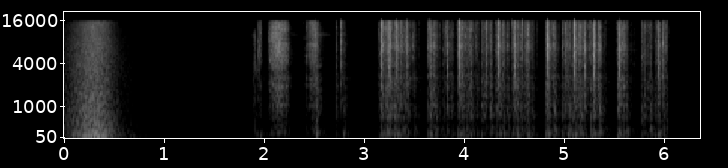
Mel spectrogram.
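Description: A short, deep whoosh-like hit opens, then a pause. About two seconds in come a few single typewriter keystrokes, followed by a fast run of mechanical typewriter key clacks with brief gaps.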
